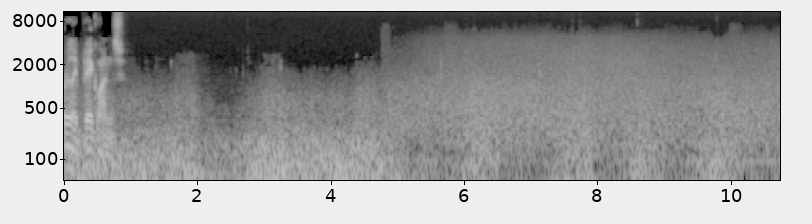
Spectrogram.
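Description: A deep storm wind roars and rumbles steadily.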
